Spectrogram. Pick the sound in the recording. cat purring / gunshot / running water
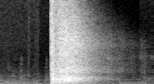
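gunshot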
